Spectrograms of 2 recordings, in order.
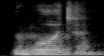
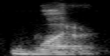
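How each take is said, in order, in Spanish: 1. Termina con una vocal abierta parecida a la «a». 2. Termina con un sonido «er» con coloración de r. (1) "La versión británica sería, bueno, al menos de la región de Inglaterra" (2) "Entonces tenemos americana, Estados Unidos"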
